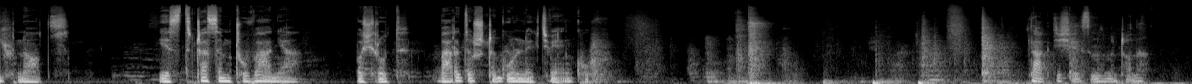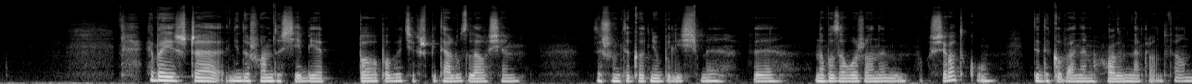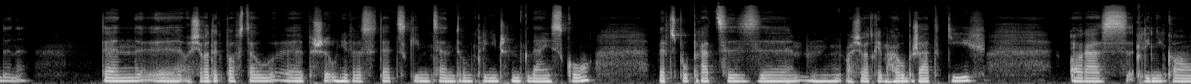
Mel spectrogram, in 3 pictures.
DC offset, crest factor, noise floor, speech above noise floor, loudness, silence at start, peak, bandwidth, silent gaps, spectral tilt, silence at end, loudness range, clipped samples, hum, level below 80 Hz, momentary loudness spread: under 0.1%; 16 dB; -51 dBFS; 35 dB; -17 LUFS; 0 s; -2 dBFS; 16.5 kHz; none; -5 dB/octave; 0 s; 10 LU; under 0.1%; none; -36 dBFS; 15 LU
